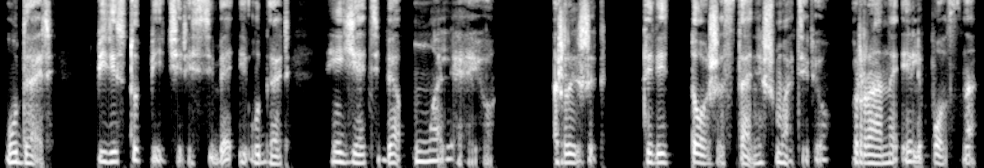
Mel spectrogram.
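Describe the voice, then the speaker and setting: A reader voicing a low whispering male companion. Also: measured pace, gravelly, husky, no echo, studio quality, exaggerated voice. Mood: pleading whisper. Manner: hushed, pleading then commanding. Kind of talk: audiobook character voice.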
